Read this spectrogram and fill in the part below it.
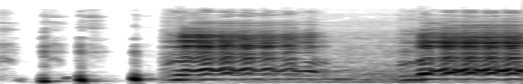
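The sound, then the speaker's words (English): A goat bleats loudly, a long wavering cry that fades and then rises again, preceded by a few short sharp thumps or grunts. “I think they're real. I think so. I've met goats. Goat watch.”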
